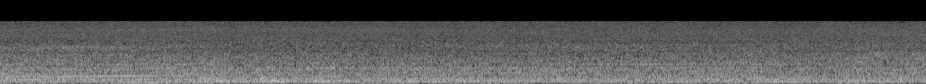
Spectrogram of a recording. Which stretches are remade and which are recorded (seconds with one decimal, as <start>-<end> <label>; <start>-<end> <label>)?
0.0-0.7 remade; 0.7-1.6 recorded; 1.6-2.4 remade; 2.4-4.0 recorded; 4.0-5.7 remade; 5.7-7.0 recorded; 7.0-9.3 remade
